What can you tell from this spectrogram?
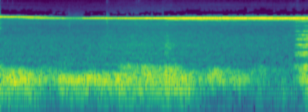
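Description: A steady high-pitched whine over a low background rumble, with a brief pitched tone sounding right at the end.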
